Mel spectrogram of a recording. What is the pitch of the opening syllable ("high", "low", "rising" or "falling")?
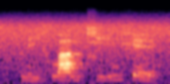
low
